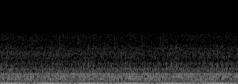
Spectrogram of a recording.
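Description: Steady room tone: a low hum with a faint steady tone and light hiss, with no sudden sounds.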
